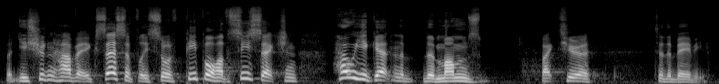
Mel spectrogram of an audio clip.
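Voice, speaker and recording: A man, a doctor, giving a public lecture, animated and full of rhetorical questions to the audience. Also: a little high, fairly quick.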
